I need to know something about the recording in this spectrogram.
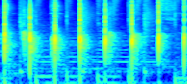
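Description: Hand claps in a steady rhythm, about three a second, over background music.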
